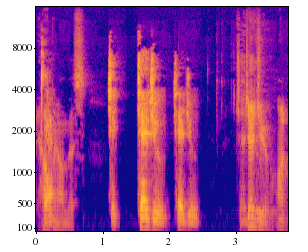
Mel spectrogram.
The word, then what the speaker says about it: Jeju: the tea grown in, I'm not going to pronounce the name of the island right. Help Yeah. me on this. Jeju.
